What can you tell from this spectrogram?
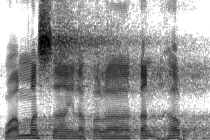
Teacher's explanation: Tanhar roknya dibaca tebal, itu rok tarqiq, rok tafkhim.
